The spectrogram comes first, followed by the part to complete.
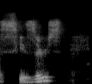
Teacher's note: And it's pronounced Z. Scissors, double S in the middle, it's pronounced with voicing, right? Scissors.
